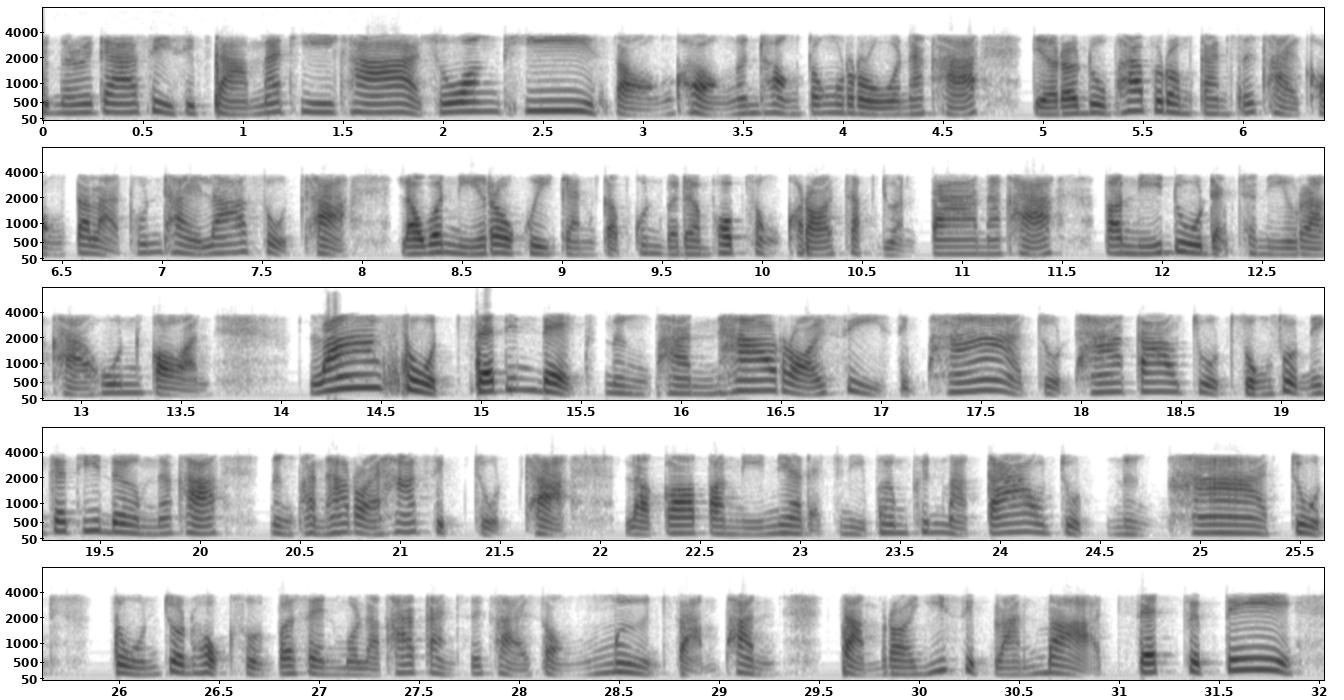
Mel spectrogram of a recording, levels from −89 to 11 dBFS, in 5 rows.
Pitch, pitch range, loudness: 210 Hz, 190-235 Hz, -22 LUFS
